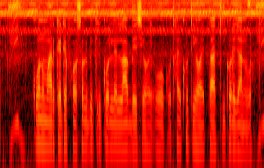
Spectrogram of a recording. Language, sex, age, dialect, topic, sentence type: Bengali, male, 25-30, Standard Colloquial, agriculture, question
